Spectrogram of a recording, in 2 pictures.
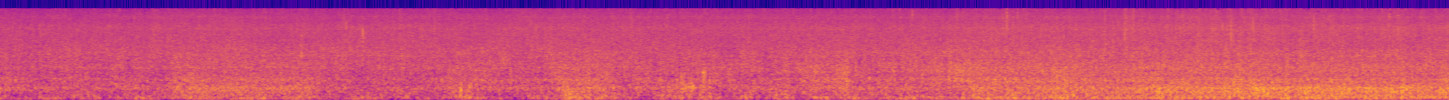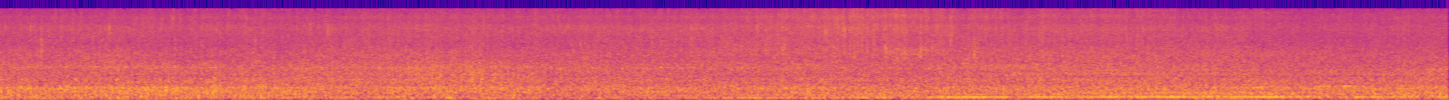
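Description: Torrential monsoon rain pouring down, a dense steady hiss of water that grows louder about a third of the way in. A low steady hum joins in the last few seconds.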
